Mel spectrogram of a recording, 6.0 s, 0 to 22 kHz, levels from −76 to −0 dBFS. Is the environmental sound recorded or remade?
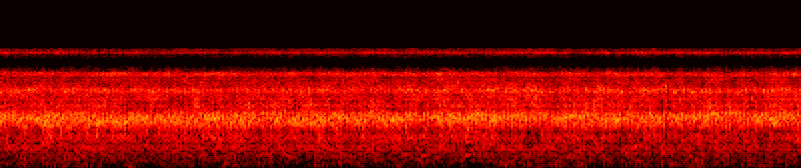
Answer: remade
